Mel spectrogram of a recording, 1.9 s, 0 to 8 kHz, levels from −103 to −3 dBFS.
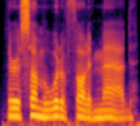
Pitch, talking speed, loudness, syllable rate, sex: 135 Hz, 290 wpm, -19 LUFS, 6.5 syllables/s, male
